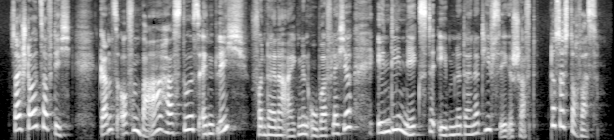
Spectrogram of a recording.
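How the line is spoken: Cheerful chatter. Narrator (German): plauderte Lulu fröhlich weiter

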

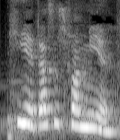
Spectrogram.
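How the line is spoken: Expectant call. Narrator (German): rief Melody erwartungsvoll

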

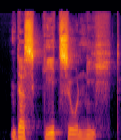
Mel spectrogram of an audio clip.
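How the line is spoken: Plain. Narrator (German): sagte Gunnar Peck

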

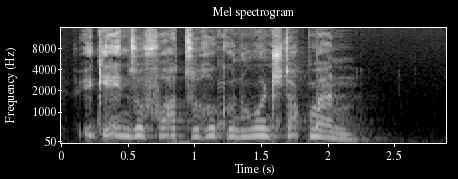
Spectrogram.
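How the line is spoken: Tearful child shouting. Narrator (German): Die Augen meiner Tochter füllen sich mit Tränen, ihr Körper spannt sich an, brüllt

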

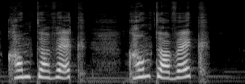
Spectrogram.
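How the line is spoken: Shouting while running. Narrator (German): Sie rief und schrie im Laufen

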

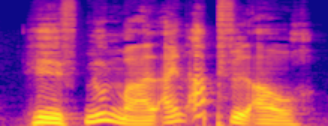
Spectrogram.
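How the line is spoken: Laughing hysterically. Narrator (German): lachen sich kaputt

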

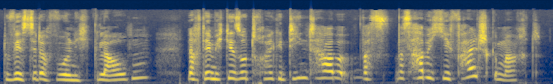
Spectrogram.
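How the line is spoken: Pleading. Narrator (German): Sie fleht Annika tatsächlich an

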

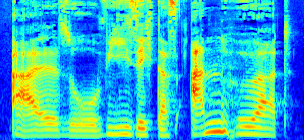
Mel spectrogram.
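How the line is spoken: Croaking. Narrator (German): krächzte er

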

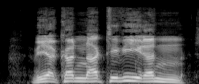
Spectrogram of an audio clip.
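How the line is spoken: Shouting over noise, phone. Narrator (German): schrie er im Anbetracht des Lärmpegels in den Hörer

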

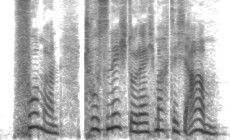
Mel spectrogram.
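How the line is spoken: Calling out. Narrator (German): rief er

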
